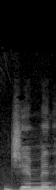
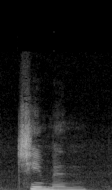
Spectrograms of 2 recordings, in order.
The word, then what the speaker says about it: Jimin: Also, like, it's not Jimin, it's like Chimin, you know? That's like the right pronunciation. Jimin is like the Western way of saying it.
